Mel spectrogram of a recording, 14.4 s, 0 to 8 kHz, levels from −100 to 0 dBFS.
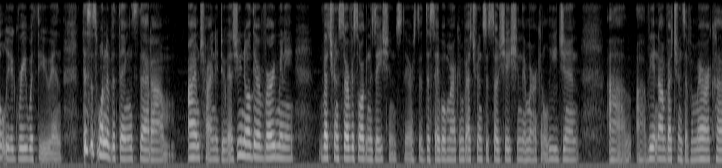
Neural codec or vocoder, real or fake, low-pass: none; real; 7.2 kHz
